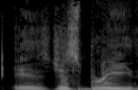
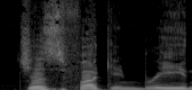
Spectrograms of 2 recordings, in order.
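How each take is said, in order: First: Said in the usual way. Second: Just fucking breathe drawn out slowly and deliberately; urging a listener slowly to just breathe; slow emphatic advice. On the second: Shown as a demonstration. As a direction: lean on every word of Just fucking breathe, taking your time. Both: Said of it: "my third thing I would say".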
